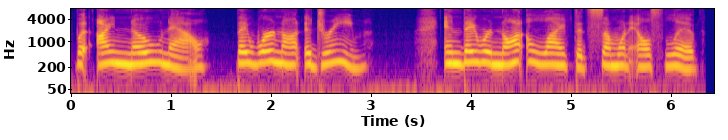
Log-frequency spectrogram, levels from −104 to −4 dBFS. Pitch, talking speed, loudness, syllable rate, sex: 235 Hz, 185 wpm, -18 LUFS, 4.9 syllables/s, female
